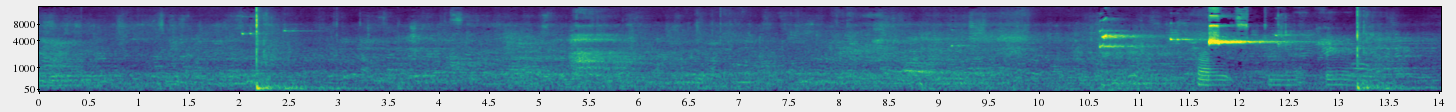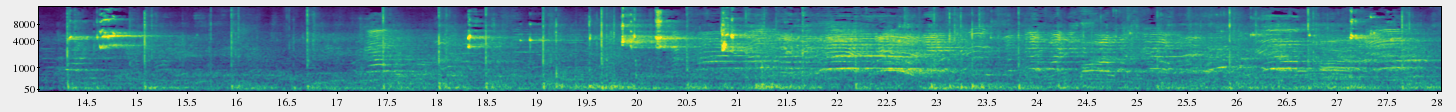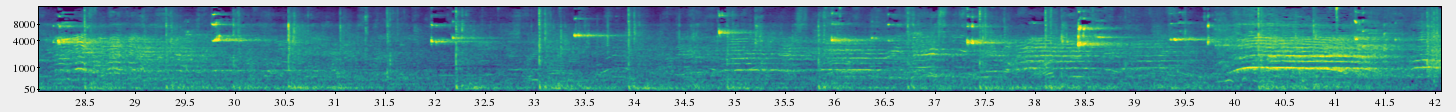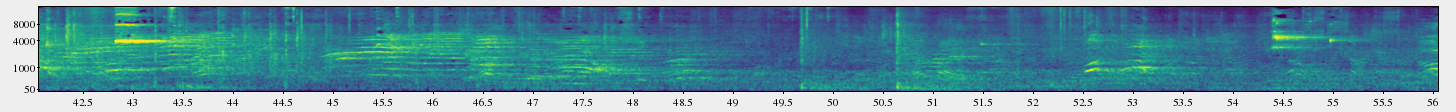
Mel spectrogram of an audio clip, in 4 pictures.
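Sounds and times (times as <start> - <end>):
sneakers squeaking: 2.0 - 2.8, 10.5 - 13.4, 14.2 - 22.3, 22.9 - 44.0, 54.3 - 55.4.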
